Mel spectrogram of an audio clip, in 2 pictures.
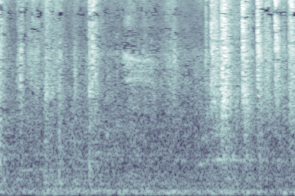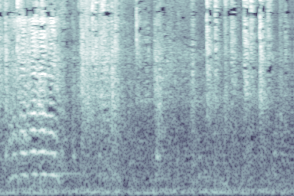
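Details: Angry goat, upset after being put out of the house, a goat that refuses to leave once let indoors even when dogs fight it; one quavering, wavering bleat midway through, over a steady hiss of background noise.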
